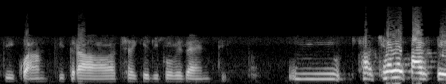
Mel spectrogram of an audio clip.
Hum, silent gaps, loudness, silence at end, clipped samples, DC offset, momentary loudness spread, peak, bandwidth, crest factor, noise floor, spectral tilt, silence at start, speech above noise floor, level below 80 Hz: none; none; -15 LUFS; 0 s; under 0.1%; under 0.1%; 16 LU; -2 dBFS; 14.5 kHz; 14 dB; -44 dBFS; -3.5 dB/octave; 0.05 s; 30 dB; -50 dBFS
